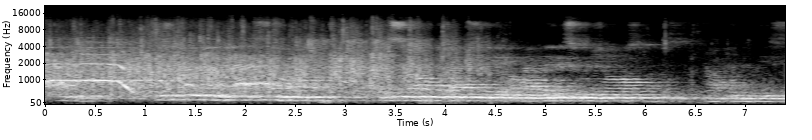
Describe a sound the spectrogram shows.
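A young man sings slowly into a microphone.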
